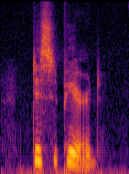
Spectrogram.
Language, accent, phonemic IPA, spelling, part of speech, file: English, US, /dɪsəˈpɪɹd/, disappeared, adjective / noun / verb, En-us-disappeared.ogg
- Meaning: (adjective) Caused to disappear by someone, often for political reasons; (noun) A desaparecido; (verb) simple past and past participle of disappear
